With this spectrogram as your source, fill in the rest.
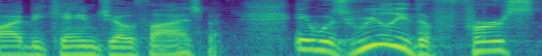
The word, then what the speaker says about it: Theismann: He said, "Joe, how do you pronounce your last name?" I said, "It's Theismann."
